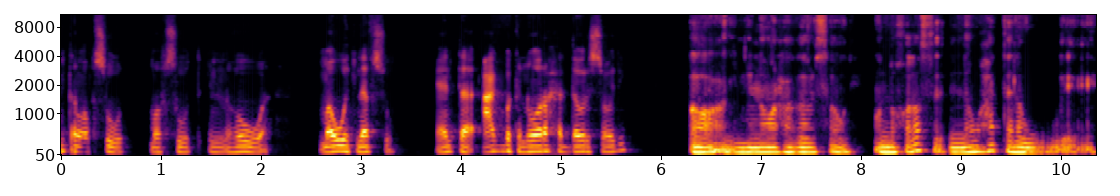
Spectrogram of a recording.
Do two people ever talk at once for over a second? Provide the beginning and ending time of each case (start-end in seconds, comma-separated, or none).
none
